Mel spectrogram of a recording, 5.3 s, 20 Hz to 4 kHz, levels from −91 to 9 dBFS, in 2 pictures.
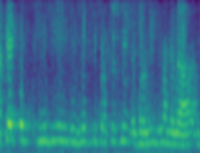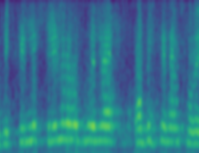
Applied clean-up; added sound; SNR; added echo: neural separator model SepFormer DNS4.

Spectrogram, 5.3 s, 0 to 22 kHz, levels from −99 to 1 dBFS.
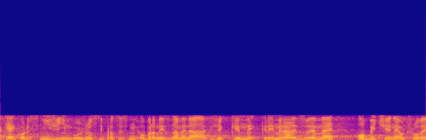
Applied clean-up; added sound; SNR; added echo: none; none; none; none.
